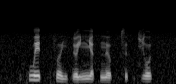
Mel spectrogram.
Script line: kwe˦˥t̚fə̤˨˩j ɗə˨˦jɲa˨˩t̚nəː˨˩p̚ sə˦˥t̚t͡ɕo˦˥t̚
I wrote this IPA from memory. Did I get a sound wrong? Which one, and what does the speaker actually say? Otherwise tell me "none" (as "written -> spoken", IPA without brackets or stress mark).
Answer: none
